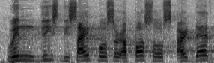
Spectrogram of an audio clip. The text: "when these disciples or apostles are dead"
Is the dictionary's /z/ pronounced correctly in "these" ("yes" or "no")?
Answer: no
